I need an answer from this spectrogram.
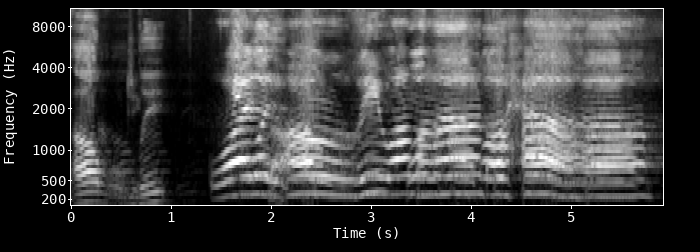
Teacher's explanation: والشمس وضحاها والقمر إذا تلاها والنهار إذا جلاها والليل إذا يغشاها والسماء وما بناها والأرض وما طحاها. را کو نہ ہلائیں، ارضی میں را کو ہلائیں مت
